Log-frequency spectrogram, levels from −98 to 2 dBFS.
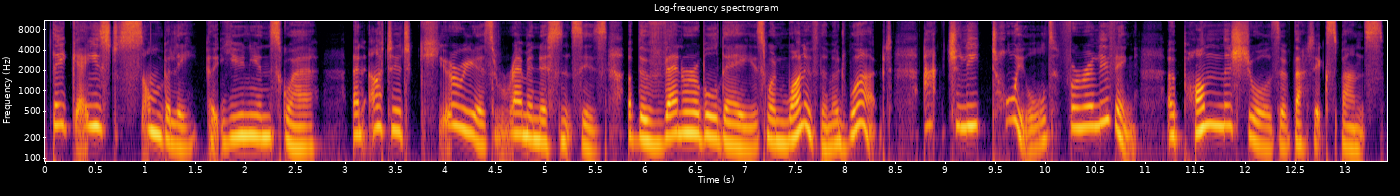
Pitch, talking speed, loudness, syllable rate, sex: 215 Hz, 140 wpm, -19 LUFS, 4.6 syllables/s, female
